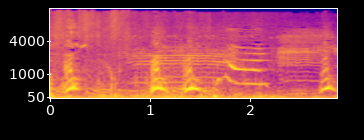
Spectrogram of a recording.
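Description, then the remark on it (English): Several black Welsh mountain sheep from a rare flock bleat in overlapping, wavering calls on a sunny morning at Desert Weir, a 40-acre sheep farm outside Paonia, Colorado, with short baa sounds repeating irregularly over a low outdoor rumble. “They raise black Welsh mountain sheep.”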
